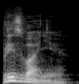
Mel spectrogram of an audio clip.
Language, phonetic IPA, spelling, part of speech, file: Russian, [prʲɪzˈvanʲɪje], призвание, noun, Ru-призвание.ogg
- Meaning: 1. vocation, calling 2. mission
